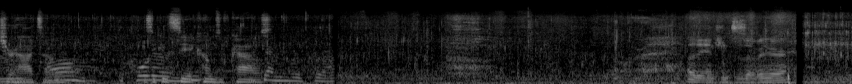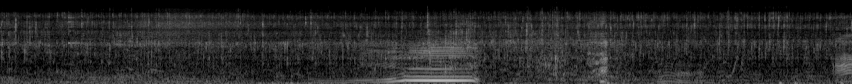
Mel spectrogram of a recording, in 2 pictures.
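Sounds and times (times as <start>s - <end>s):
cow mooing: 11.7s - 13.4s.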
